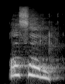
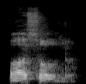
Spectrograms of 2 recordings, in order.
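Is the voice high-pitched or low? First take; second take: high-pitched; low. First: It is said in a high-pitched voice. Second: It is said in a very low voice.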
